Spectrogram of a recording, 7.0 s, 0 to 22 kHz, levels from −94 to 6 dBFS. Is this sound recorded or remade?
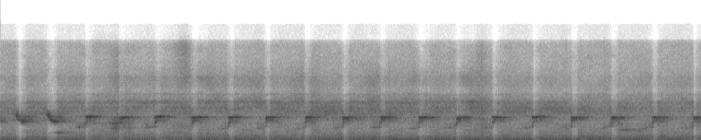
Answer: remade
